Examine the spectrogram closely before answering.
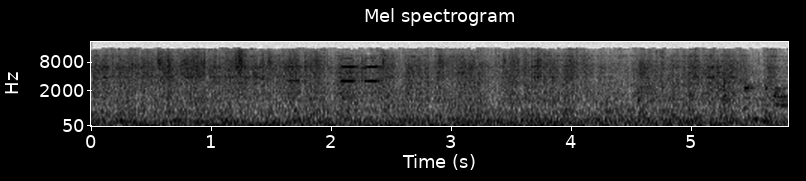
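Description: Tosaden streetcar running along its track: a steady rumble of motor and steel wheels on rail, heard from inside the car.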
